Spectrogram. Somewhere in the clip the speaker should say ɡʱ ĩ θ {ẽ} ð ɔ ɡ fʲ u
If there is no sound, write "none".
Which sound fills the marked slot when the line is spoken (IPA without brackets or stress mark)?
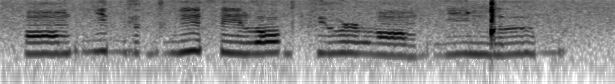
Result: ĩ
